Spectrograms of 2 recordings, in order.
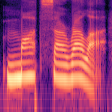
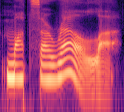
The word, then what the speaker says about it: mozzarella: People often say mozzarella, but the correct pronunciation is mozzarella. The stress is on the third part.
